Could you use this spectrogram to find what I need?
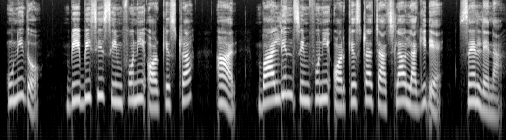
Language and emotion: Santali, neutral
